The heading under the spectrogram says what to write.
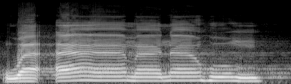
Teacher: huruf a dipanjangkan 2 harokat karena di atasnya terdapat tanda alif kecil ya. Wa amanahum min khauf, perhatikan, wa amanahum.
